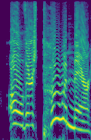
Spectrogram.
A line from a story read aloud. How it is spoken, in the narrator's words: he screamed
